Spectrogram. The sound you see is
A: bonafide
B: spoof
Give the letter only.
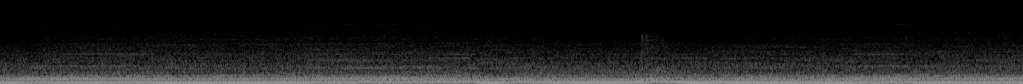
A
